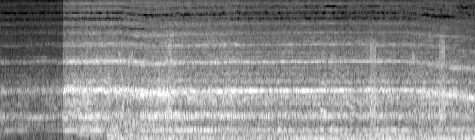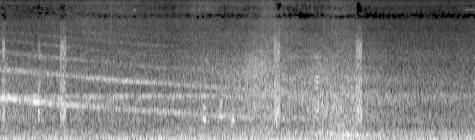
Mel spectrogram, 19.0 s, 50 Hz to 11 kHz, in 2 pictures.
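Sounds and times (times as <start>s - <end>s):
fire truck siren: 0.0s - 17.4s
road traffic noise: 0.0s - 19.0s.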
